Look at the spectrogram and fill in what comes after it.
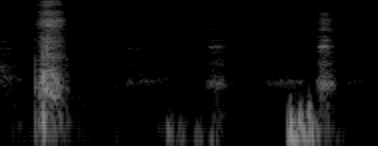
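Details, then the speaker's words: A male sneezes three times, each sneeze preceded by a short indrawn breath; the first is the strongest and the others are smaller; ordinary sneezing. "hey everyone how's it going out there I thought I'd uh put something together and give you some more sneezes here here it goes"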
